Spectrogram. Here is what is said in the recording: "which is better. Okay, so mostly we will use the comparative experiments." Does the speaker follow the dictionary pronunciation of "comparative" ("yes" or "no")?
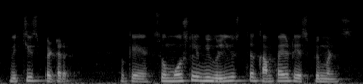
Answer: no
